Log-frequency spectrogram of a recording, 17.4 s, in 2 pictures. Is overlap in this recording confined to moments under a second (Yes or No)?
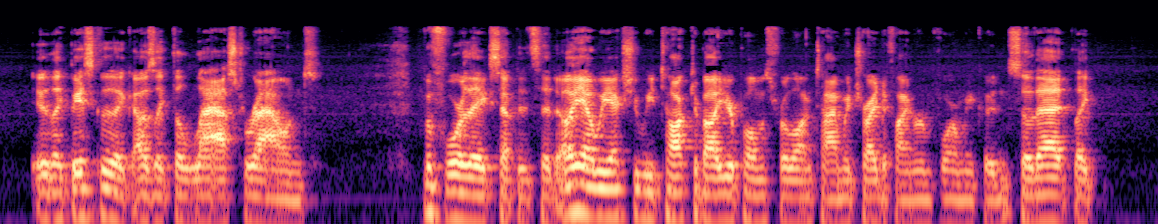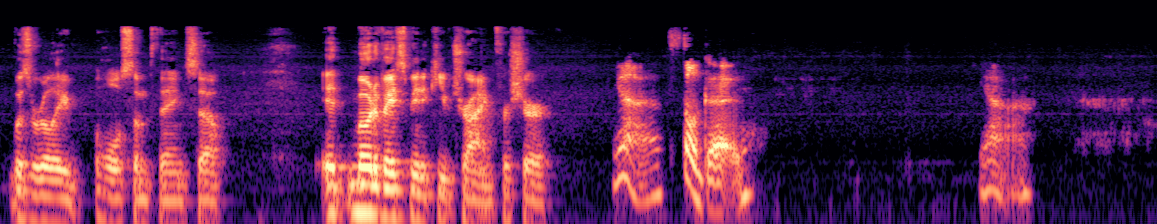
Yes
